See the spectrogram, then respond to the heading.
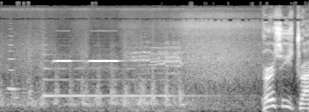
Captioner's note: whistles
